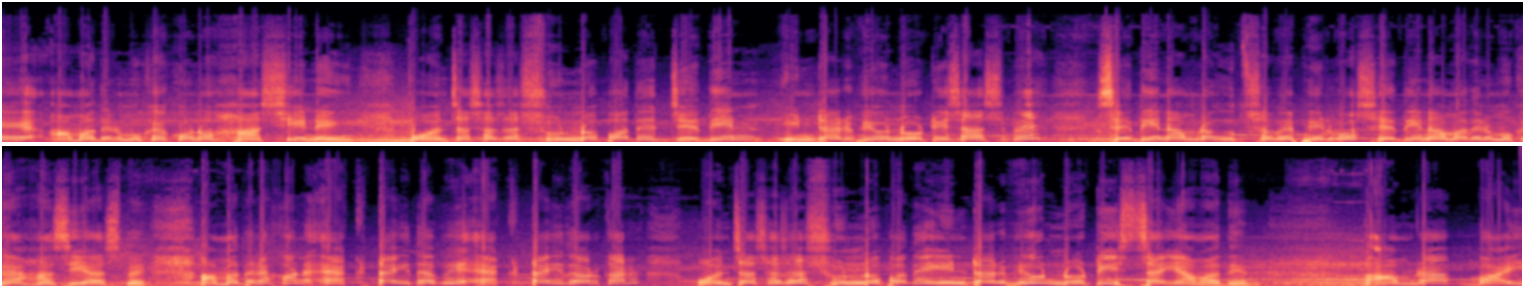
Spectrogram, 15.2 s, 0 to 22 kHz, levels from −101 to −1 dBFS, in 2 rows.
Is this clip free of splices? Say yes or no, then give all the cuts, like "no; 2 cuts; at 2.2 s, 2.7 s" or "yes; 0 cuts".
yes; 0 cuts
